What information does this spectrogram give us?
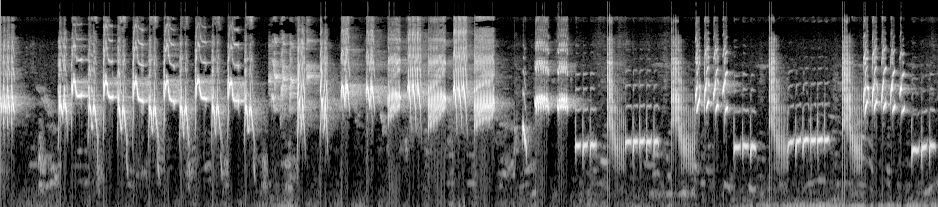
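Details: Asian pied starling in energetic 'gacor mompa' song, used to lure other starlings into singing: fast bursts of rattling high notes, then clear whistled phrases with sharp upward flicks, delivered almost without pause.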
